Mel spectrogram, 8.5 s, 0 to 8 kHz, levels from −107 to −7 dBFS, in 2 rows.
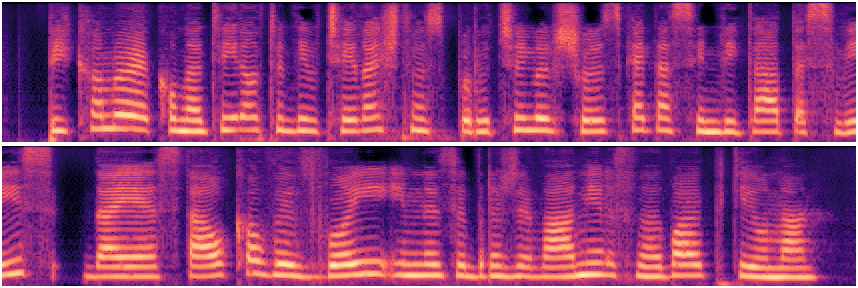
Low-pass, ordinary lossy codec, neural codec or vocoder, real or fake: none; none; codec, 16 kHz, 0.5 kbps, X-Codec, HuBERT features, trained on general audio; fake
